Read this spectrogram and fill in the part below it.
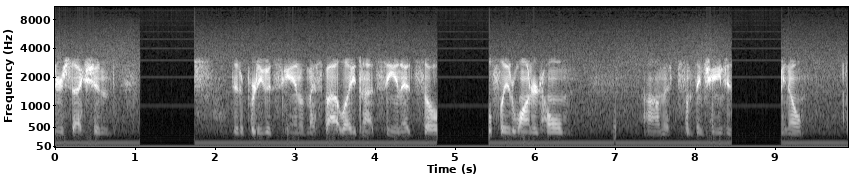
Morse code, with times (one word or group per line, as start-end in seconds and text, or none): none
